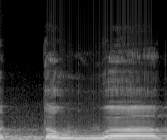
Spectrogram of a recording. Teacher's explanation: تا پر تشدید ہے، واو پر بھی تشدید ہے، تو ان دونوں کو خوب ظاہر کر کے پڑھیں گے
